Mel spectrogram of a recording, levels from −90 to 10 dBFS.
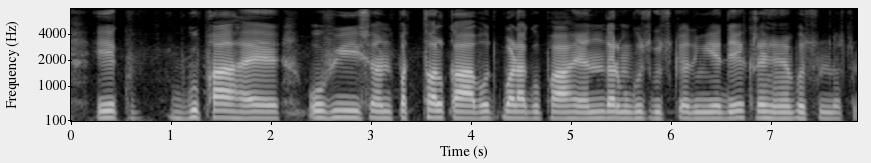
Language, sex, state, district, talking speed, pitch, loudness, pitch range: Hindi, male, Chhattisgarh, Balrampur, 175 wpm, 165 Hz, -18 LUFS, 160-175 Hz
